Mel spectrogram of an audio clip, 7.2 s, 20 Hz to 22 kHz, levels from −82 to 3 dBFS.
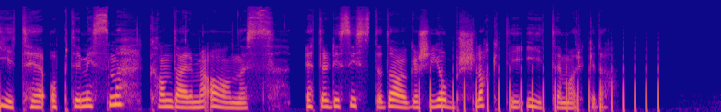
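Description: From 4.19 s to 6.59 s, right after "anes etter de siste", a train of clicks ticks over the speech at a regular 8.8 per second, about twenty in all, peaking roughly 15 dB above the signal. It is likely interference or a faulty connection. Each click shows as a thin vertical spike in the waveform and a full-band vertical stripe on the spectrogram.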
